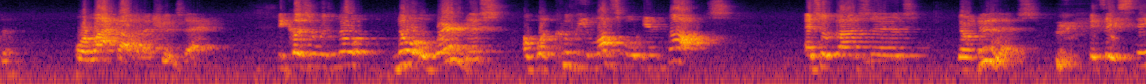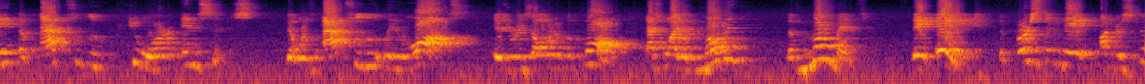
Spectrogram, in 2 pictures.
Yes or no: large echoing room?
yes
